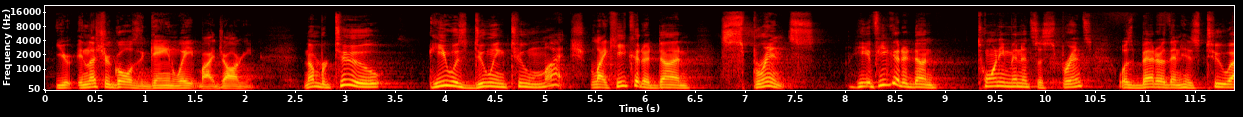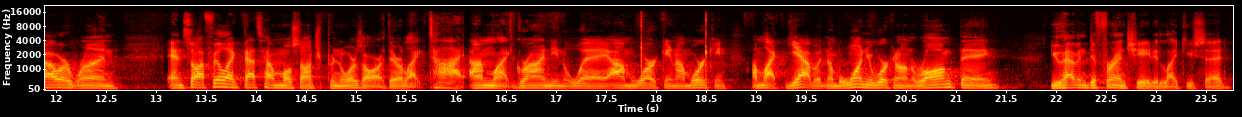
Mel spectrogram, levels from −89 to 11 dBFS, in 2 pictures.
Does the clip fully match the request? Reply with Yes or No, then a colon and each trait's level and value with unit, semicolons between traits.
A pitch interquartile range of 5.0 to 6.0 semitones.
Yes: wide, 5.5 semitones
